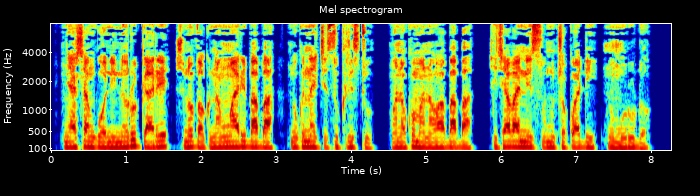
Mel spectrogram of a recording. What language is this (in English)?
Shona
